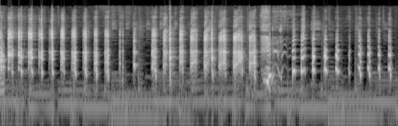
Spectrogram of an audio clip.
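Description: A man laughing hard in a long run of quick, breathy bursts, about five a second, over quiet background music.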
